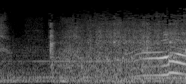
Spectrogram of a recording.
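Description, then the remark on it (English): A car engine is started by someone behind the wheel: it turns over and catches, its rumble building into a rising rev toward the end, fairly loud over steady background noise. “get behind the wheel and start the engine.”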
